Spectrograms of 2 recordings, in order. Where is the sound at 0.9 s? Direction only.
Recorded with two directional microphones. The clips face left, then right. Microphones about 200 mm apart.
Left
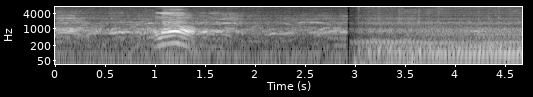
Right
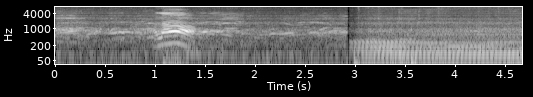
20° left (ahead or behind).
